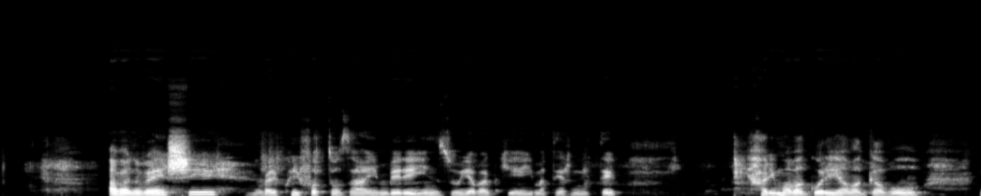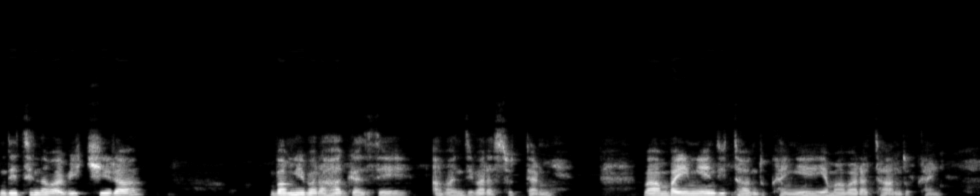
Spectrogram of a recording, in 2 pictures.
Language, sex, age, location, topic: Kinyarwanda, female, 36-49, Kigali, health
